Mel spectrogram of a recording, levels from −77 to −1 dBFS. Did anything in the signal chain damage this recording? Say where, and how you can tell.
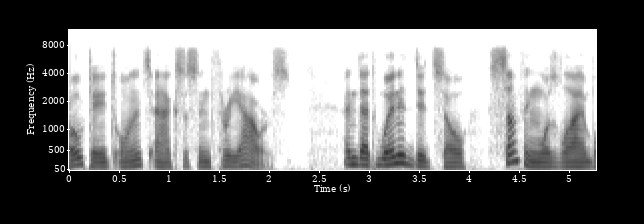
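No, nothing damaged this audio.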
